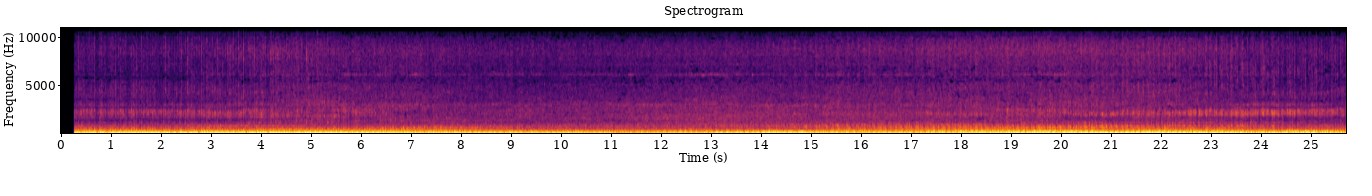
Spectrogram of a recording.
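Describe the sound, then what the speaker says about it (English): Steady, loud idle of a 1987 Chevrolet Camaro IROC-Z with a 383 small-block Chevy stroker and F1 Procharger supercharger, a deep lumpy rumble with mechanical clatter running unbroken throughout. "This 1987 Camaro IROC-Z with T-tops is a true beast on wheels, featuring a meticulously built 383 SBC stroker topped with an F1 Procharger"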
